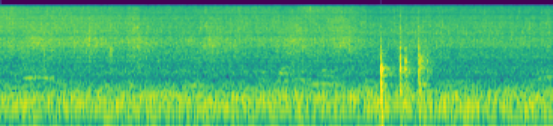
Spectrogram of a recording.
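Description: Carrot strips and meat sizzling in a frying pan as they are stir-fried with a nylon spatula, with three quick sharp taps about four seconds in.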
